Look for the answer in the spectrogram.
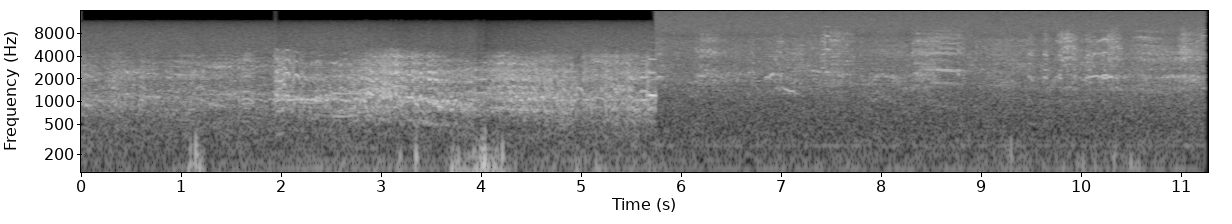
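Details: Wild parrots at a communal roost in Harlingen, Texas, where adults bring young to join; a crowd gives loud, harsh squawks and screeches together, thinning after a few seconds, with brief speech; young birds are audible.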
